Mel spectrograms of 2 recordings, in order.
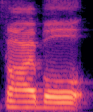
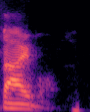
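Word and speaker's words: Thybulle: the hard work uh daryl mori called uh matisse theible uh tybal uh like 20 times in the party i think he doesn't know how to pronounce his own player's name i i i've only ever heard anyone else call him thy ball and i think that's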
